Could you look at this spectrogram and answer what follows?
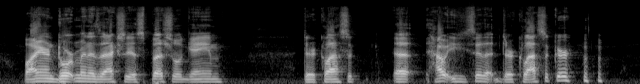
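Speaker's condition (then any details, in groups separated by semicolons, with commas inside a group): No condition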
